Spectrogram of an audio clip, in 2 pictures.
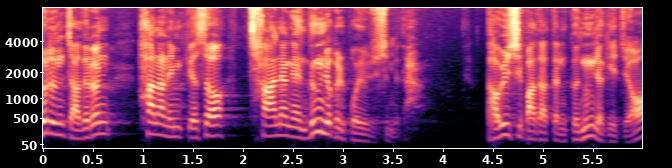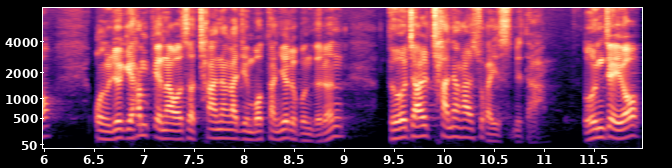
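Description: Vocal fry and very wide pitch swings in a man's fairly high voice. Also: moderate pace. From Daegu, South Korea. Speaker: pastor. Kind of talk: speech. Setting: stage with audience.

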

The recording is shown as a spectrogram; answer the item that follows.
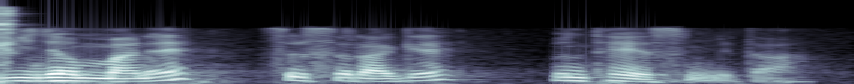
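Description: Here a man has an unremarkable speaking voice. He talks at a moderate pace and a fairly high pitch. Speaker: professor. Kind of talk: lecture.

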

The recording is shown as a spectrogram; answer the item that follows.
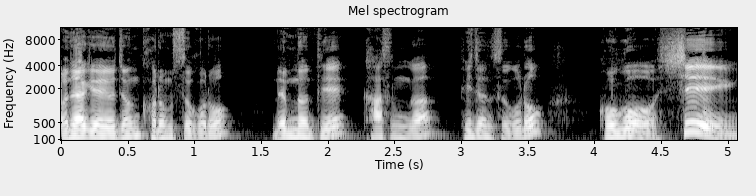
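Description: Talking at a fairly slow pace, a man with a fairly high pitch uses lively intonation in a plain, everyday voice. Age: 60s. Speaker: retired air force NCO, church elder. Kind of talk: casual chat.

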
